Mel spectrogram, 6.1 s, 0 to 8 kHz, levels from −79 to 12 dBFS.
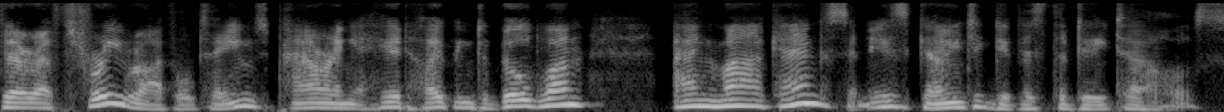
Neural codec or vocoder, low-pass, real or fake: codec, 16 kHz, 2 kbps, FreqCodec, smaller model; 7.2 kHz; fake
